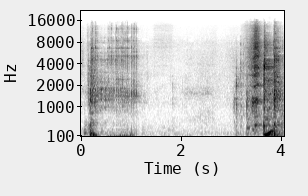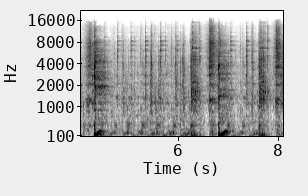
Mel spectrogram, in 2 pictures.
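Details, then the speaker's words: Domestic Type F engine with mud sucker pump, gravity-fed to a Lunkenheimer mixer, first run after purchase, governor spring readjusted: uneven heavy firing thumps with sharp hissing puffs, blow-by past the exhaust valve, cause unknown. "got some blow by out of the exhaust valve here wonder what happened there"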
